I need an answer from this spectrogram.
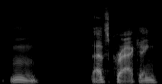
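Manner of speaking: a quiet, deadpan mock aside; imitating a player. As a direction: mumble it low like a player shrugging off a cracked bone. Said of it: "he goes to the sideline and goes".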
